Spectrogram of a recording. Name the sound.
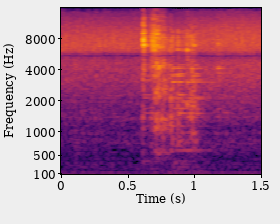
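thick sugar syrup boiling for mithai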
